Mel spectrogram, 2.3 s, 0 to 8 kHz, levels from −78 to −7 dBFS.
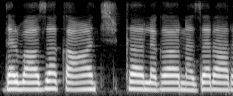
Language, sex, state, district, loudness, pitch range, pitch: Hindi, female, Madhya Pradesh, Bhopal, -15 LUFS, 215-225 Hz, 220 Hz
